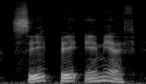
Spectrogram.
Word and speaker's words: CPMF: mantenho essas letras maiúsculas cpmf vejam que eu pronuncio uma letra isolada da outra então a despeito de ter quatro letras eu continuo pronunciando uma após a outra e existem casos aí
